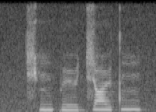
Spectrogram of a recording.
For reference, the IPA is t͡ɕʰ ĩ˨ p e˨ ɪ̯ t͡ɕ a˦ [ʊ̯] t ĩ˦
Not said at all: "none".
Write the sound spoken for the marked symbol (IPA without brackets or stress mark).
ɪ̯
